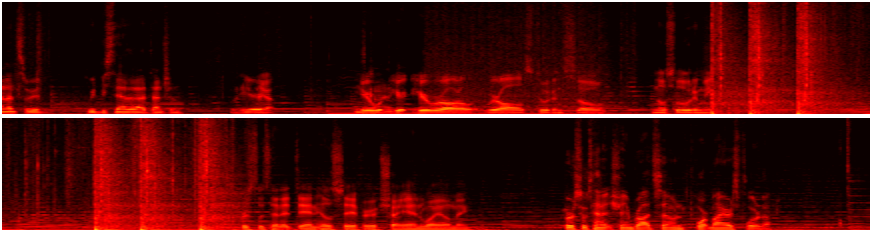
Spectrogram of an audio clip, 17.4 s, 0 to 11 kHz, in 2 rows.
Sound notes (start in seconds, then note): 7.1 gunshots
